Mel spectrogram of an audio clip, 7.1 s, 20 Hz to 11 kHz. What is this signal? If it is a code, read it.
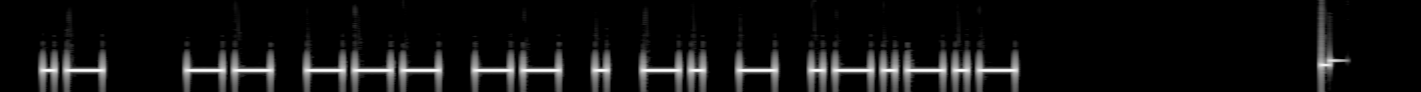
Morse code, heard as a keyed tone, about 20 wpm, 700 Hz. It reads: A MOMENT.
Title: Sentences from Top 1000 Words 20wpm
